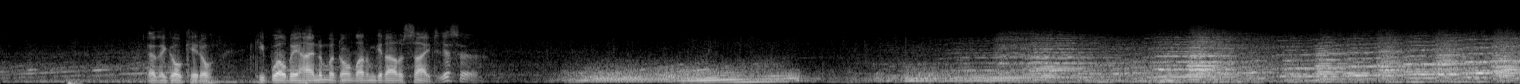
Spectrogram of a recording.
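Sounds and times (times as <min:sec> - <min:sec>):
car engine revving and accelerating away: 0:00.0 - 0:03.9, 0:05.0 - 0:15.1
speech: 0:01.5 - 0:04.9.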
